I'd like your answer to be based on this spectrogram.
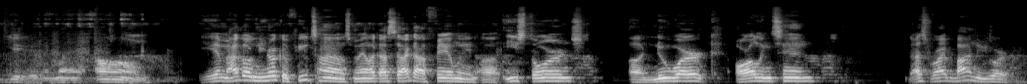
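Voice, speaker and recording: A man's voice: on the high side, moderate pace. An American man from California talking casually and conversationally in street slang, often punctuating his sentences with an address word.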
